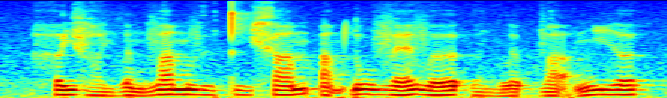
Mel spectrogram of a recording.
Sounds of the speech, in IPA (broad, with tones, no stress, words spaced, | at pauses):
hə˧jva̤˨˩jlə˧˩m va˧mvɨ̤˨˩ t̪i̤˨˩xa˨˦m ʔa̰˧˨mɗu˧ vɛ˨˦vəː˨˦ ʔə̤˨˩nlə˨˩p̚va̰ː˧˨ ŋi˧ə̯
